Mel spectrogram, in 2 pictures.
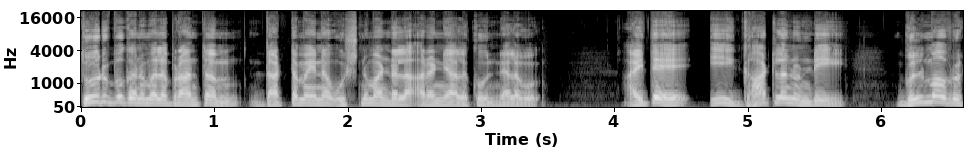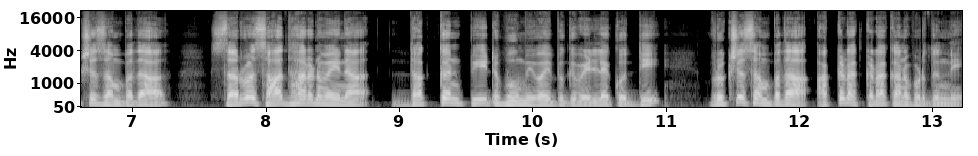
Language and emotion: Telugu, neutral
